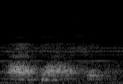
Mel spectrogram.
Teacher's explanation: the stress was not on the first syllable, purpose, but papasu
